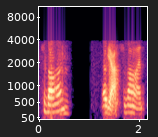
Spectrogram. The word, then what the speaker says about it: Siobhan: Siobhan. She's going to be playing the role of Siobhan in the upcoming Twilight Saga, Breaking Dawn Part 2.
